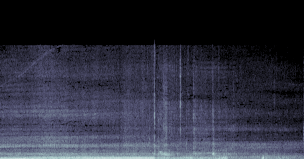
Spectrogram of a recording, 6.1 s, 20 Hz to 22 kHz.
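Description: A 4x4's engine revving: the revs climb over about a second, hold high, then ease off about three seconds in.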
